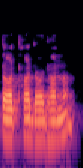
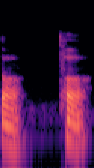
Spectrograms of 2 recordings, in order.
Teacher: उच्चारण इसका दांत से होता है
